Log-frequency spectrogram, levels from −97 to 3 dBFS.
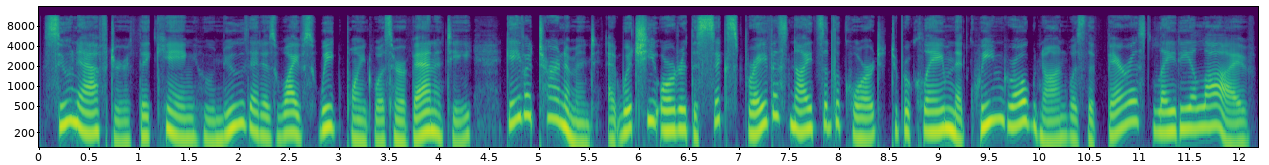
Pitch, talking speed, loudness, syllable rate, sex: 210 Hz, 185 wpm, -16 LUFS, 4.6 syllables/s, female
